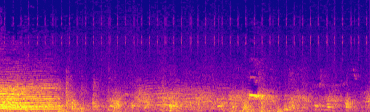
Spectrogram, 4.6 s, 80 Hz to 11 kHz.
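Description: Chickens clucking in the Euro Truck Simulator 2 video game, a busy, fairly loud mix of bird calls over a steady background hum, continuing throughout without speech.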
